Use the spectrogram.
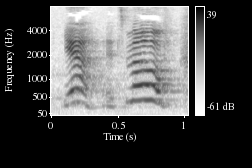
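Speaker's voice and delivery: high, loud, gleeful exclamation; delighted confirmation. Real, not acted. Checking the gifted yarn's label, delighted confirmation. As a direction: sing out the confirmation, high and pleased.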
